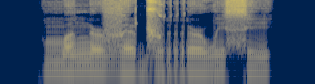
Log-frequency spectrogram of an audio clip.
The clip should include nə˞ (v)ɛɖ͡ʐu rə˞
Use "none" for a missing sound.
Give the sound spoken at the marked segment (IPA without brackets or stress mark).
v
